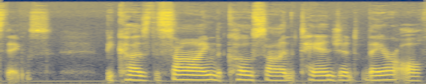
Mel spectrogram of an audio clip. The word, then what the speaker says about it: cos: this adjacent over hypotenuse its notation is just cos so costs but you say it like Co sine of Theta foreign last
